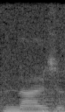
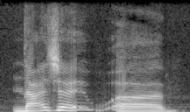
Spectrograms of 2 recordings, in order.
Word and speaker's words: Naija: But the way she spelled it wasn't Arab. She was supposed to spell it Najah, but she spelled it Naija for pronunciation. Mm-hmm. But now I got a bunch of Nigerians asking me, am I Nigerian? Because I guess that's like a It sounds like Nigeria for Nigeria.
